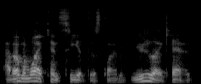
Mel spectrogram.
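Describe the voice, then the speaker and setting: Husky, deep-voiced sweary man chatting. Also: lively intonation, racing, darkish tone, no echo. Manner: rambling, sweary. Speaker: host of a group gameplay stream. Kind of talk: casual gaming chat with friends.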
